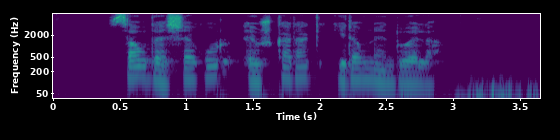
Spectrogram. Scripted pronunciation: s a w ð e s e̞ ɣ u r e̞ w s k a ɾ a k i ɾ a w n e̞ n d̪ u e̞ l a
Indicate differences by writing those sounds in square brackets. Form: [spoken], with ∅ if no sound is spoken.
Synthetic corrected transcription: s a w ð e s e̞ ɣ u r e̞ w s k a ɾ a k i ɾ a w n e̞ n d̪ u e̞ l a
